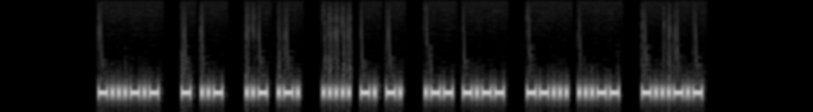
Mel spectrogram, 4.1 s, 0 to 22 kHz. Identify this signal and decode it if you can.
Morse code, heard as a keyed tone, about 77 wpm, 700 Hz. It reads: <BK> TU UR 5NN WY 73 <BK>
